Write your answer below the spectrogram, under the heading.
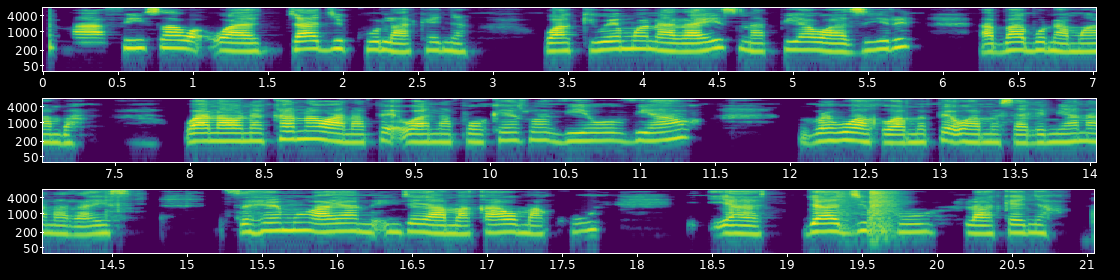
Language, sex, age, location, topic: Swahili, female, 25-35, Nakuru, government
